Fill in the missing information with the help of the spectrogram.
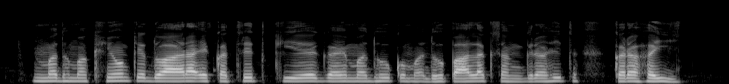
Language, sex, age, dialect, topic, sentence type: Magahi, male, 18-24, Central/Standard, agriculture, statement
